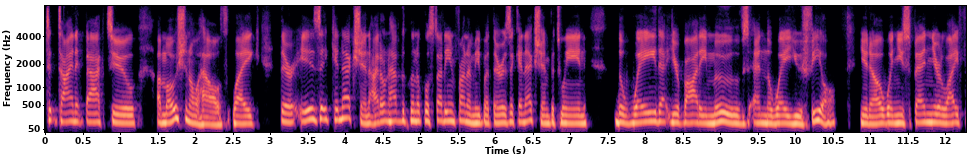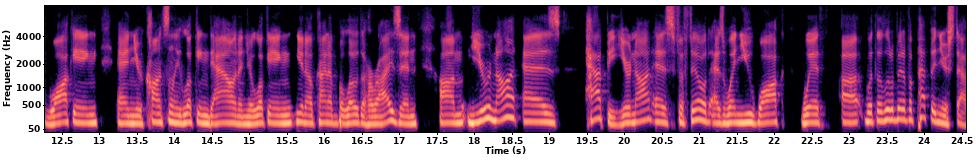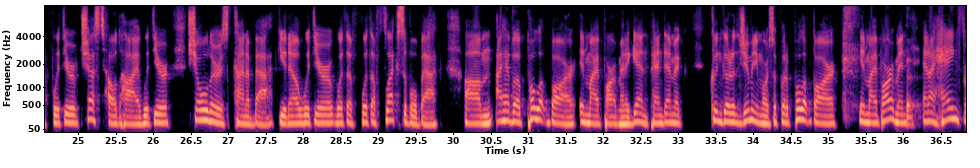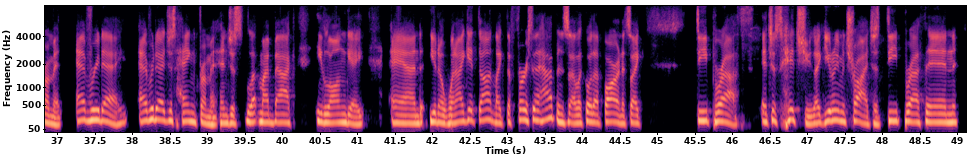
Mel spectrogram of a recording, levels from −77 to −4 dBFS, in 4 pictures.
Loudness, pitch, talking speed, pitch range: -20 LUFS, 155 Hz, 235 wpm, 140-175 Hz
